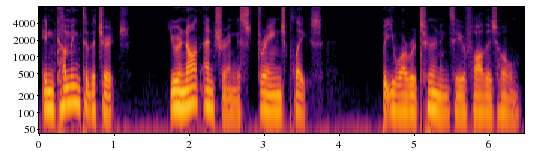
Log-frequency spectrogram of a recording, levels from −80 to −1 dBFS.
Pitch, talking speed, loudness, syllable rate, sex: 110 Hz, 185 wpm, -20 LUFS, 5.9 syllables/s, male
